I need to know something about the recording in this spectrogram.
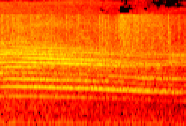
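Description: A long cartoon-style whine with several overtones, held steady and sliding slowly down in pitch: a sound effect on the animated show's soundtrack.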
